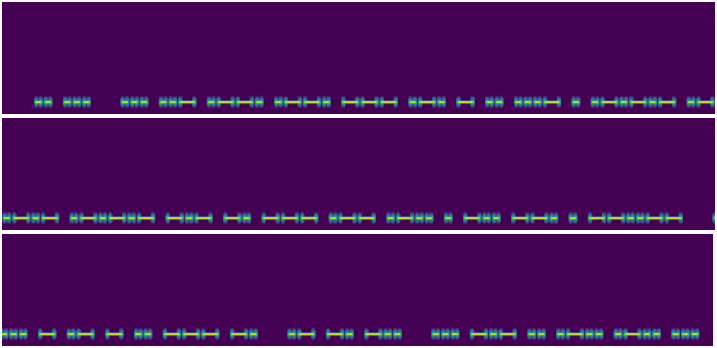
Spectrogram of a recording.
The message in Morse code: IS SUPPORTIVE...KNOWLEDGE, STATION AND SKILLS

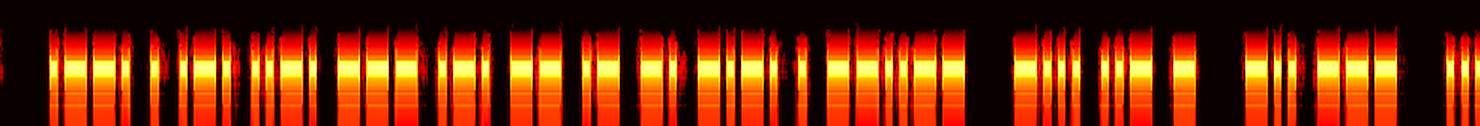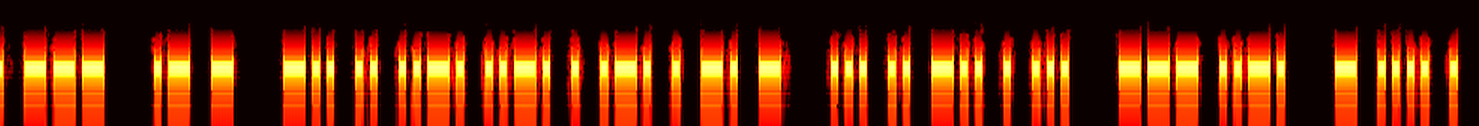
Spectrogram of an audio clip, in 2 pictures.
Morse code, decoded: PERFORMANCE, BUT DO SO AT DIFFERENT SIDES OF THE

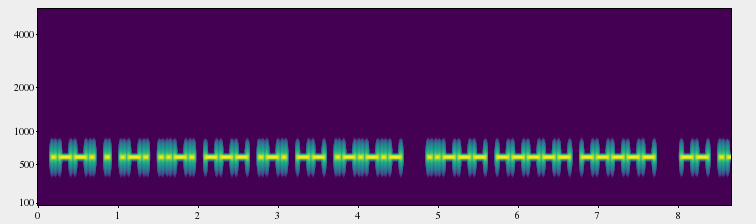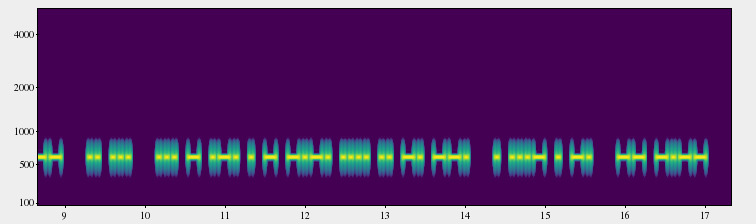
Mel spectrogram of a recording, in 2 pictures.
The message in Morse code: PERFORM. 200 MW IS STRETCHING EVEN MY

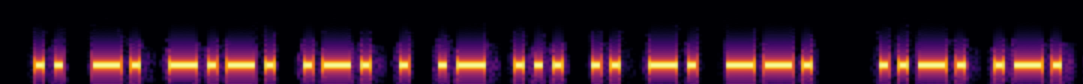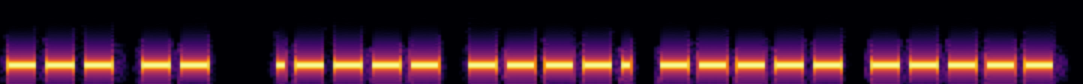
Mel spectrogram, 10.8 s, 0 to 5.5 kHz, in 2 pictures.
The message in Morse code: INCREASING FROM 1900

